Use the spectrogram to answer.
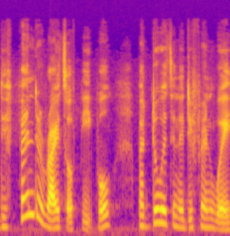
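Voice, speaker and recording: On a very clean recording with a silent background, a woman talks at a fairly quick pace with vocal fry. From Ghana. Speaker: political science professor. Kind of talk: interview.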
